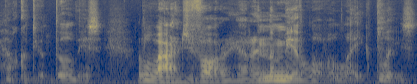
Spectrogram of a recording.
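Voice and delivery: grumbling, complaining voice to oneself. Game master voicing a woman complaining to a large warrior, muttering under her breath. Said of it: "she's muttering under her breath".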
